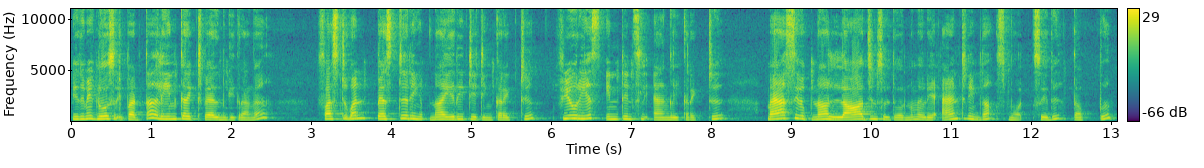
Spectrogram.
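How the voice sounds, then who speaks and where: In a fairly high-pitched but dark-toned voice, a Tamil-accented woman teaches exam preparation, reading out English questions at a slow pace and switching to quick Tamil for the explanations.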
